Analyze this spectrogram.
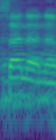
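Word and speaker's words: سَنَن: Kalau dibacanya sanan artinya jalan. Kalau dibacanya su, ya, bidom misin dengan mendomahkan sin, itu maknanya metode, ya. Tapi ini bacanya pakai fathah, ya. Di fathah sin. Ya, karena beda arti.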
